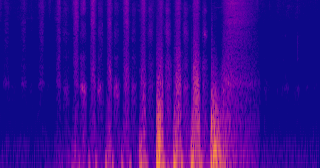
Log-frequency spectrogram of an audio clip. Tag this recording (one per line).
smelling
sniff
breathing
dog
sniffing
sniffing-dog
smell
